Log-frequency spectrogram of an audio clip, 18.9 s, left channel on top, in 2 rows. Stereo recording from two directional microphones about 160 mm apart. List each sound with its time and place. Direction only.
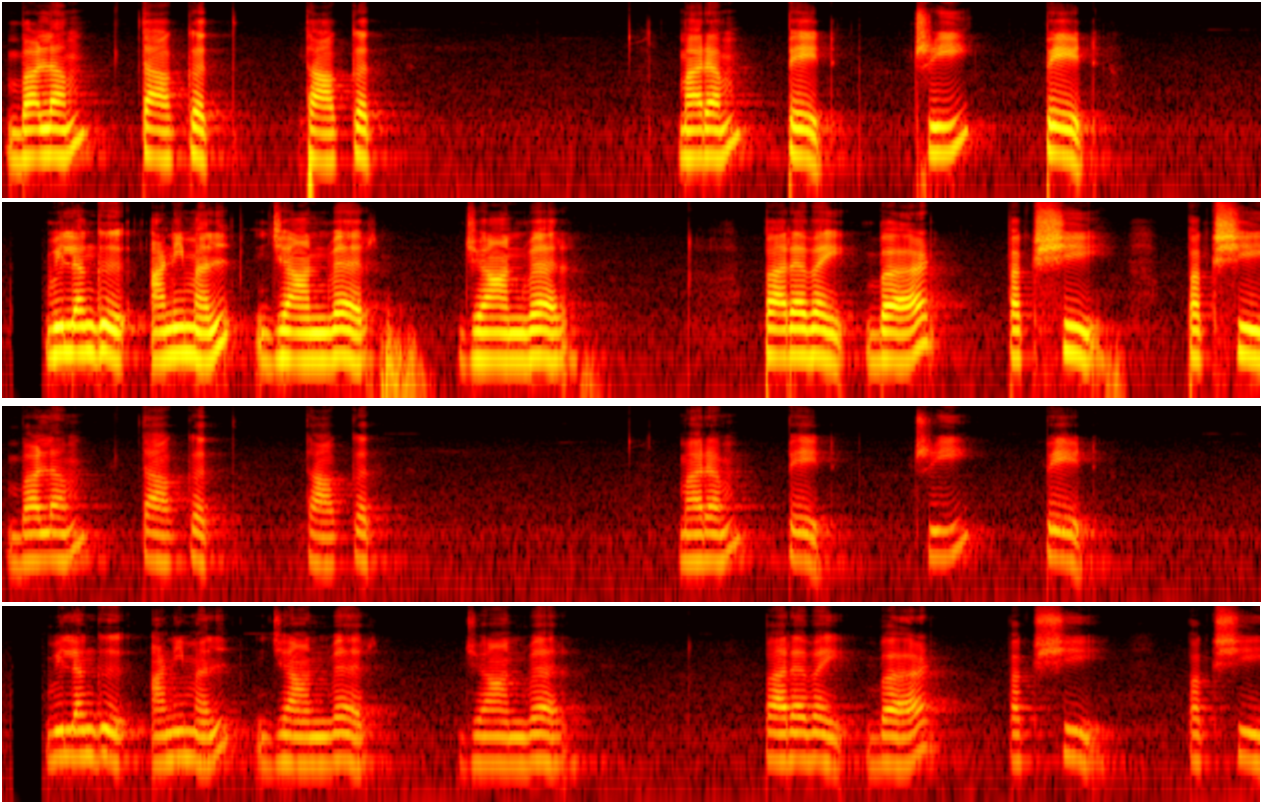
0.0 s a woman's voice: 45° left (ahead or behind)
4.7 s a sound: 45° left (ahead or behind)
5.4 s a woman's voice: 40° left (ahead or behind)
9.7 s a woman's voice: 50° left (ahead or behind)
15.1 s a woman's voice: 50° left (ahead or behind)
